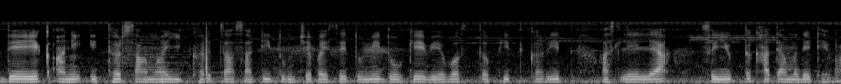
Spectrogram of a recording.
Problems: constant background noise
